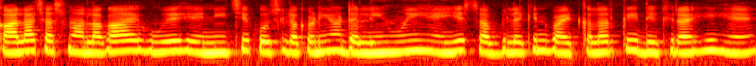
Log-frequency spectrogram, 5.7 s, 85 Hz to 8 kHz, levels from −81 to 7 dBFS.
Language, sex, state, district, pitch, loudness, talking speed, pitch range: Hindi, female, Uttar Pradesh, Jyotiba Phule Nagar, 230 Hz, -15 LUFS, 220 wpm, 220-245 Hz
